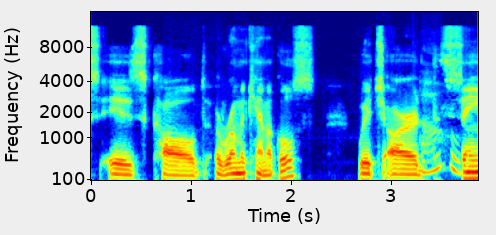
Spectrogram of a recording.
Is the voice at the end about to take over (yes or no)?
no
